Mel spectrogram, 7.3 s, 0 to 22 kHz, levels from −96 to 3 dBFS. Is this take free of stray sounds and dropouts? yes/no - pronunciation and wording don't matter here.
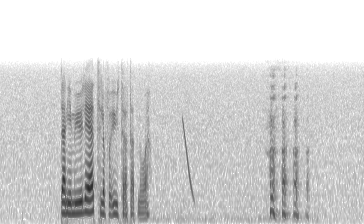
no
